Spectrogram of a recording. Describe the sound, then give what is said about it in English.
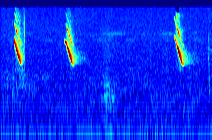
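Cheetah chirping: three sharp, high, bird-like chirps, each sliding quickly downward in pitch, spaced unevenly, with a fainter, lower call between the second and third. “No, that wasn't a bird chirping. That was actually a cheetah. Most people expect these cats to sound more like a lion or a tiger. But actually, the most common sound they make are these cute little chirps.”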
